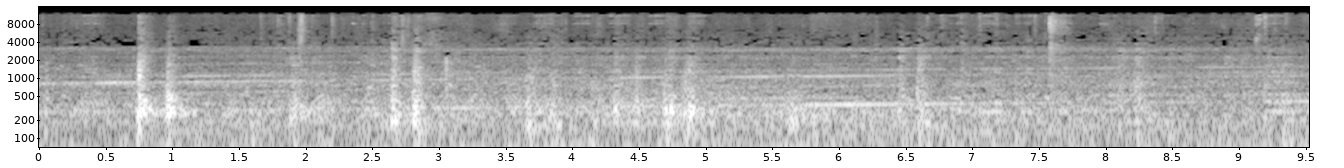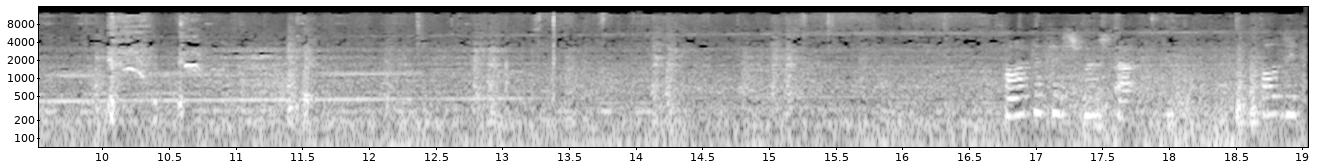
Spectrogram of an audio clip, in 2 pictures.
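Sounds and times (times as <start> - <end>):
train whining tones: 0.0 - 16.7
Hankyu 9300 series express train running on the Kyoto Line: 0.0 - 19.0
train wheels clacking over rail joints: 1.8 - 15.6.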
